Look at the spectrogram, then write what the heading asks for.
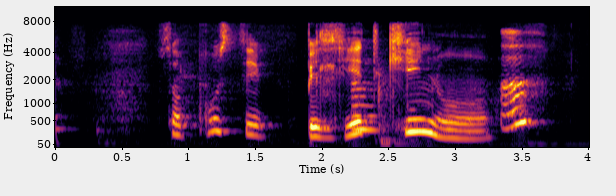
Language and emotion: Russian, neutral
